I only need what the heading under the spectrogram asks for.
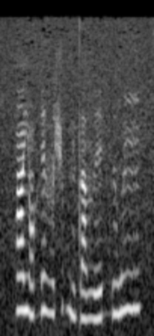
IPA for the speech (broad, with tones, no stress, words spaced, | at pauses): ã˧ jɔ̃˨he˦˨və˧ʃo˦ ɡ͡bĩ˨ta˨veː˨˦ hɨ˧ wĩ˦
